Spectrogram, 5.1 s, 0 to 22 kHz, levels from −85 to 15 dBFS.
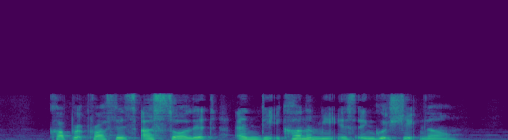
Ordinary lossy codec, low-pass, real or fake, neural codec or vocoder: MP3, 48 kbps; 7.2 kHz; fake; codec, 44.1 kHz, 7.8 kbps, DAC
